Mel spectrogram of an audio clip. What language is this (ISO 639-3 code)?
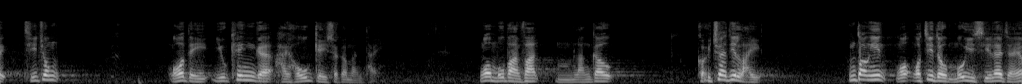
yue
